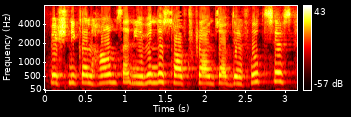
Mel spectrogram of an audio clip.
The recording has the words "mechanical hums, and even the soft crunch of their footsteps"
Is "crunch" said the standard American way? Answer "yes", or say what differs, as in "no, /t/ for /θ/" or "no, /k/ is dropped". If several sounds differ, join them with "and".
no, /s/ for /tʃ/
